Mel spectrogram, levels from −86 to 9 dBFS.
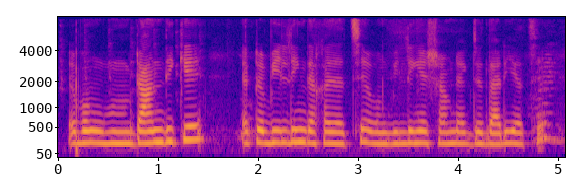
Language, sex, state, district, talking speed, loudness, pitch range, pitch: Bengali, female, Tripura, West Tripura, 165 wpm, -18 LUFS, 205-225 Hz, 210 Hz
